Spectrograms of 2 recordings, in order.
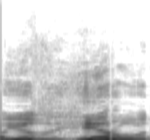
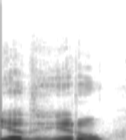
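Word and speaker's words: يُظْهِرُ: Wa yudhiru dha'fahu wa ajzah. Itu bacanya yudhiru, bukan yadhiru. Yudhiru.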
